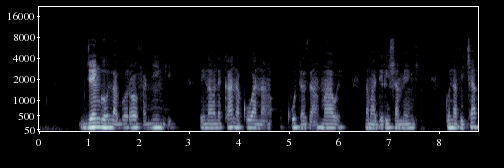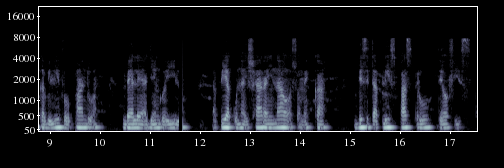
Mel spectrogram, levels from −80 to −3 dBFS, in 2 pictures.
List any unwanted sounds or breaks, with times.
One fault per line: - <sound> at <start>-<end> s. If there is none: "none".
- dropout at 11.6-11.6 s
